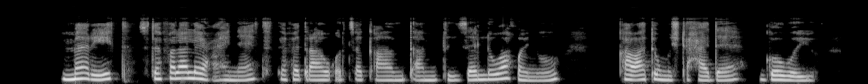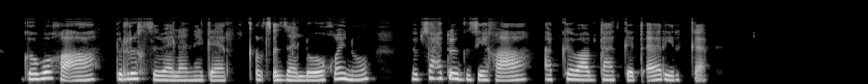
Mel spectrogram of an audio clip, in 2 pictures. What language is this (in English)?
Tigrinya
